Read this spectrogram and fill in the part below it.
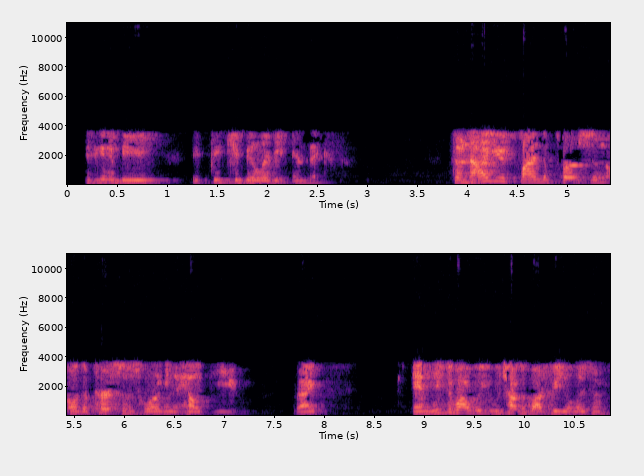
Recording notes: Sorry for the quality of the sound, we had some technical problems.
